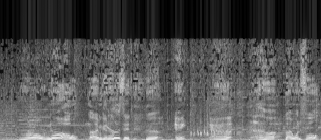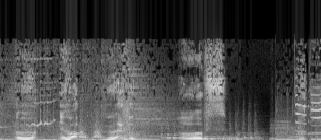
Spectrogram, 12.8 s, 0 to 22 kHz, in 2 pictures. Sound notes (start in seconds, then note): 1.5 grunting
